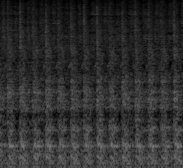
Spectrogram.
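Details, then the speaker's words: Camper van, cranking with a borrowed inertia switch fitted: steady rhythmic cranking about four compressions a second, never fires; still won't start, fuel pump relay and fuse checked next. "no real further with getting this thing started"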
